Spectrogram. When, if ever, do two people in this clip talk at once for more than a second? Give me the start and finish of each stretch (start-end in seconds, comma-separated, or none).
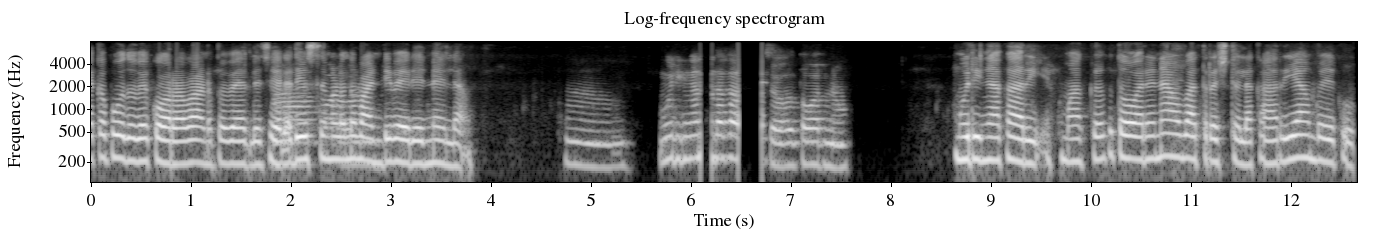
none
